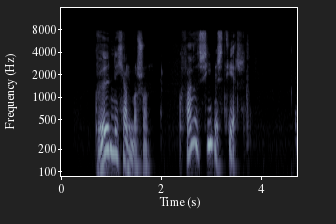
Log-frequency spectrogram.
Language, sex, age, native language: Icelandic, male, 50-59, Icelandic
